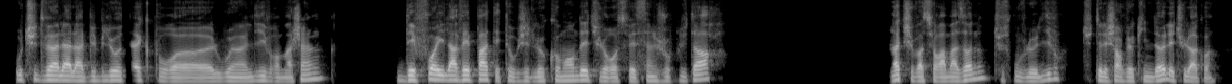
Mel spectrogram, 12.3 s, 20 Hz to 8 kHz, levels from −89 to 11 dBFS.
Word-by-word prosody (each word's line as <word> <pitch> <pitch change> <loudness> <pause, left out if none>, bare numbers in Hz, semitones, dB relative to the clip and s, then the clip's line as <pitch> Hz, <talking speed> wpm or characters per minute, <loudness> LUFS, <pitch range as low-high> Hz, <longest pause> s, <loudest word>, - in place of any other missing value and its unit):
ou 130 - -4
tu 130 - -2
devais 130 0 +1
aller 125 -1 +6
à - - +8
la 110 -1 +3
bibliothèque 115 +2 -2
pour, 100 -2 -4
heu, 95 0 0
louer 100 +1 -3
un 100 0 -1
livre 105 0 -5
machin. 135 +11 -4 0.7
Des 125 +2 +3
fois 135 +2 +6
ils 130 - +2
l'avaient 130 +1 +6
pas, 135 +1 +5
tu - - -7
étais - - -14
obligé 105 -1 -5
de 100 - -9
le 105 - -1
commander, 120 +3 +1
tu 125 - -11
le 105 - 0
recevais 100 0 -2
5 105 +3 -5
jours 105 0 -9
plus 105 -2 -12
tard. 140 +5 +1 1.6
Là, - - +5
tu - - -6
vas - - +1
sur 100 - -2
Amazon, 125 - +1
tu - - -14
trouves 110 -4 -10
le 100 - 0
livre, 140 +9 -6
tu - - -11
télécharges 110 -2 0
le 105 - -1
Kindle 115 +6 +1
et 120 - +1
tu - - -8
l'as, 100 - +2
quoi. 95 +1 -10
110 Hz, 235 wpm, -23 LUFS, 100-125 Hz, 1.6 s, à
